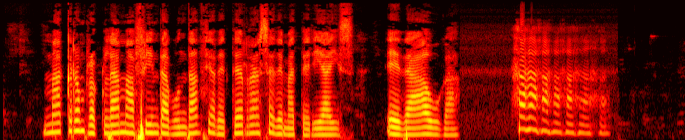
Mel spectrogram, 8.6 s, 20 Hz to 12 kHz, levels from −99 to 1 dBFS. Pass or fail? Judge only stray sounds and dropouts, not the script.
fail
